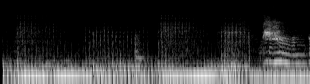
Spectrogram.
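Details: A male pet cougar (puma) gives deep, rumbling growls and snarls in bursts, guarding a stolen bag of soup meat he is eating at home, with people talking nearby.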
